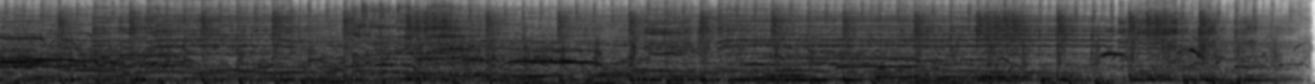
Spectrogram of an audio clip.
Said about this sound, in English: Which an oiled-up, ripped-as-fuck, shirtless saxophone player sings and plays to a raucous crowd on the boardwalk.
